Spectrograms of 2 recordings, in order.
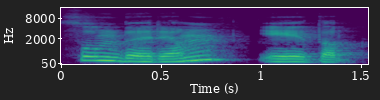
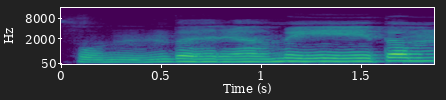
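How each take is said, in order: First: The two words are said separately, unlinked. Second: The two words are linked into one word. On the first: "പിരിച്ചു പറയണം" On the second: "ചേർന്നോർത്ത്"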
